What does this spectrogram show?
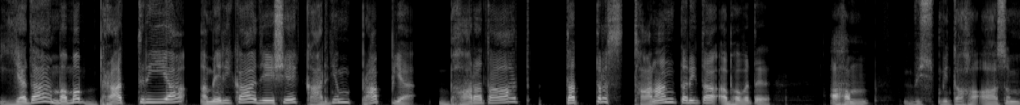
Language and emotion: Sanskrit, surprised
